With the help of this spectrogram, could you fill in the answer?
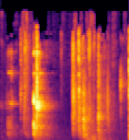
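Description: Several quick, light taps on a blistered concrete coating over a field stone basement wall give a dull, hollow knock with bright, papery high-frequency clatter and almost no low end. The hollow sound shows the coating has delaminated and come loose from the stone, so it is being removed to let the wall breathe and dry out.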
